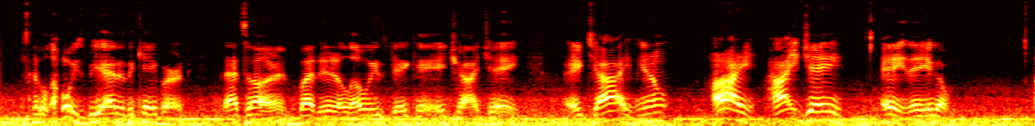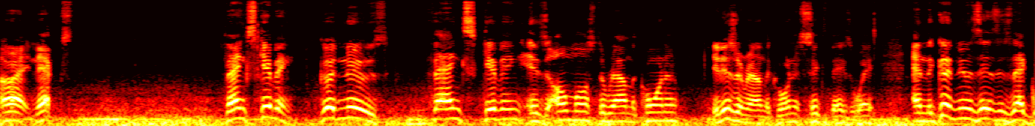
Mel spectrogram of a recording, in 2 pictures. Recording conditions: inside a vehicle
